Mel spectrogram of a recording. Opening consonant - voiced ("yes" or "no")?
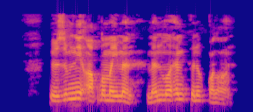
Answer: yes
